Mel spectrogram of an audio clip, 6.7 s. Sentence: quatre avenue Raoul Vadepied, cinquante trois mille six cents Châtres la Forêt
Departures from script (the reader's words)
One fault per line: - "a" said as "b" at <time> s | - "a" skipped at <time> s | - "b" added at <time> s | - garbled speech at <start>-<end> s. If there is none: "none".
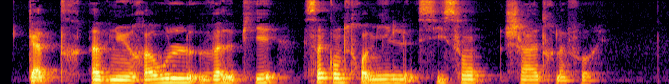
none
